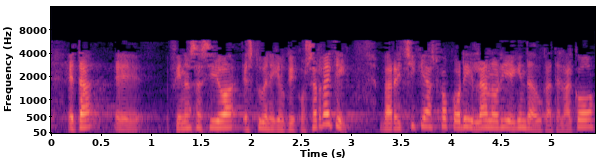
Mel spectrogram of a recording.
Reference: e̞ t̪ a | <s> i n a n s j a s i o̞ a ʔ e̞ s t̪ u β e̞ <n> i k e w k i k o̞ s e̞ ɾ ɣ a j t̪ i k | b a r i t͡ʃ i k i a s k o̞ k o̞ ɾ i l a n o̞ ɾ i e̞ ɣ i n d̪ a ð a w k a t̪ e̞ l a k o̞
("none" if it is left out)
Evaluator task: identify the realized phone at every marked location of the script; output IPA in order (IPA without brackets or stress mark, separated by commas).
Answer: f, n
